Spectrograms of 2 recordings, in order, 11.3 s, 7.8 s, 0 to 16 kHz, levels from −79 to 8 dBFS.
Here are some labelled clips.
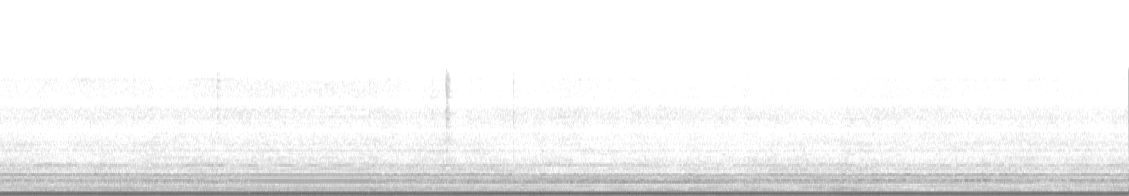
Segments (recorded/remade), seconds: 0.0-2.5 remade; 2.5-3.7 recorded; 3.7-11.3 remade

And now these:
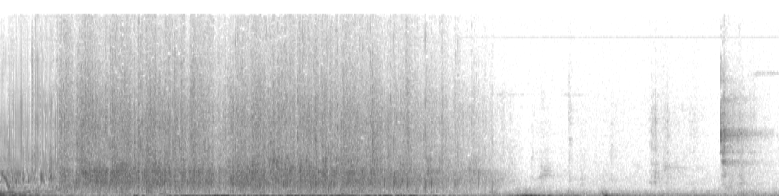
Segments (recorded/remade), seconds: 0.0-0.6 remade; 0.6-7.8 recorded

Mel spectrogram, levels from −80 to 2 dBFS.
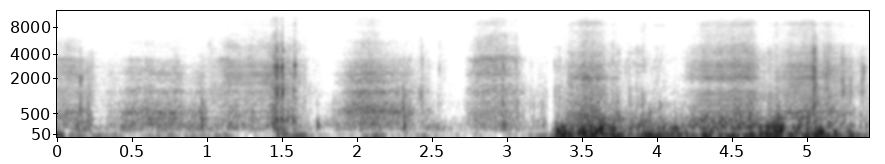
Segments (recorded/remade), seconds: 0.0-0.4 remade; 0.4-1.0 recorded; 1.0-1.5 remade; 1.5-4.2 recorded; 4.2-5.4 remade

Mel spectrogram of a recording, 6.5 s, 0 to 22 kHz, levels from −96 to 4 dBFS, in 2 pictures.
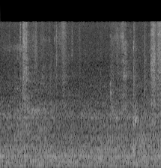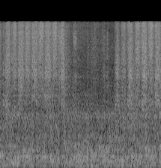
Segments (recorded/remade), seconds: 0.0-1.1 recorded; 1.1-1.6 remade; 1.6-3.3 recorded; 3.3-5.1 remade; 5.1-6.5 recorded

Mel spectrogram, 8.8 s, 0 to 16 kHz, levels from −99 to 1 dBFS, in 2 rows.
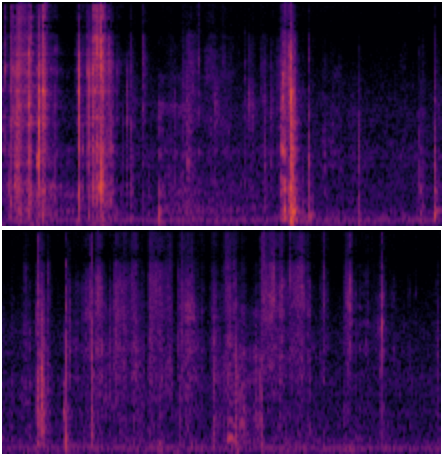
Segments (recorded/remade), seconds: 0.0-1.3 remade; 1.3-8.8 recorded

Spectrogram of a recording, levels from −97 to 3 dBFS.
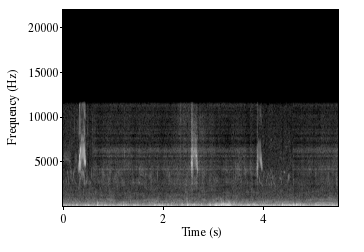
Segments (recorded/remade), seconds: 0.0-0.6 recorded; 0.6-3.9 remade; 3.9-4.6 recorded; 4.6-5.5 remade

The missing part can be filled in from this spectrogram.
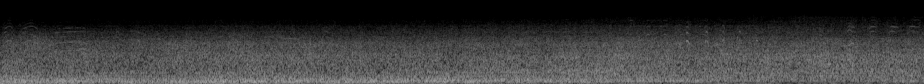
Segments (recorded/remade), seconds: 0.0-9.2 recorded

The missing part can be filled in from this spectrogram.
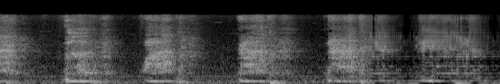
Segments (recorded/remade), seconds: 0.0-3.7 recorded; 3.7-5.0 remade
